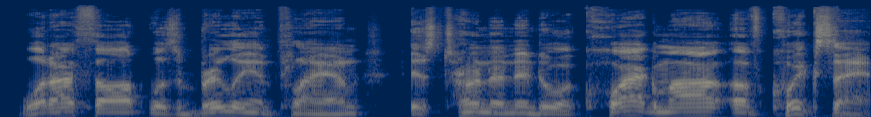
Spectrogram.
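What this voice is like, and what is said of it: Put-on Texas accent. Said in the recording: “I'll quote in my best Texas accent.”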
